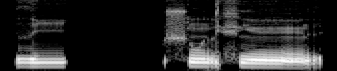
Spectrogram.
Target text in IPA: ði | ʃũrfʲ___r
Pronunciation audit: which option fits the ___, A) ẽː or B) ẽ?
A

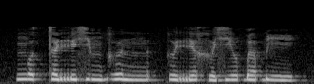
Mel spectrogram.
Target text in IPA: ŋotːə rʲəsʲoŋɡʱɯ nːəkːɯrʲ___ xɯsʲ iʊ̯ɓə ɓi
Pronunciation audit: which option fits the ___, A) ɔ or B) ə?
B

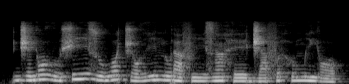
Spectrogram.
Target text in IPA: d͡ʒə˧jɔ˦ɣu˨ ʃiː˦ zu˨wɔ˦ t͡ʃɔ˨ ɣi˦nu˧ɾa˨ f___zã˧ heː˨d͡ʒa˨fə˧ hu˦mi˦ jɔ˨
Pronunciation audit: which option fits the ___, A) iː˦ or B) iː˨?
B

